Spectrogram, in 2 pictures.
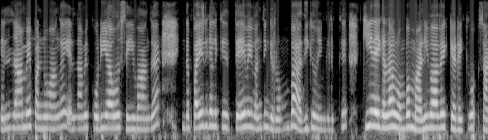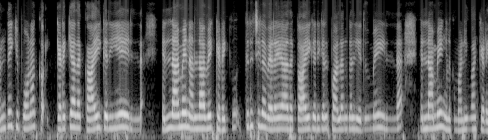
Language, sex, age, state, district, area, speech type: Tamil, female, 18-30, Tamil Nadu, Tiruchirappalli, rural, spontaneous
